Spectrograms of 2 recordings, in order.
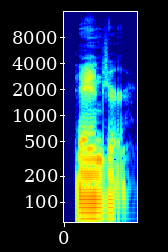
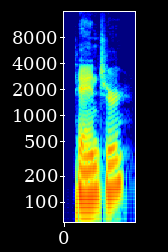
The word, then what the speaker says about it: Tanger: right because Tanger Outlets Danger Danger Danger Danger outlet outlet danger outlet okay can I give you a quick correction Tanger Outlets that's almost like you're saying danger except Angier danger yes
